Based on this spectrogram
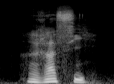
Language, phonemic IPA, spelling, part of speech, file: French, /ʁa.si/, rassis, adjective / verb / noun, Fr-rassis.ogg
- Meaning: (adjective) stale (having lost its freshness); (verb) inflection of rassir: 1. first/second-person singular present indicative 2. second-person singular imperative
